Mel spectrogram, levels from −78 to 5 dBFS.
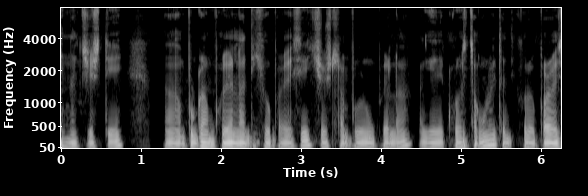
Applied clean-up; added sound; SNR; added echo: none; none; none; none.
